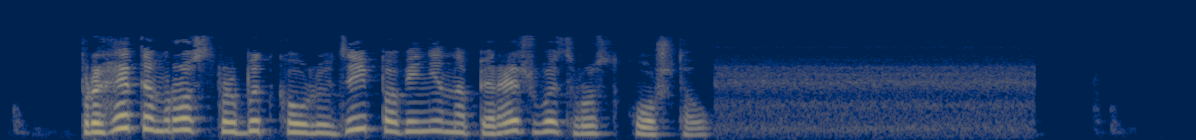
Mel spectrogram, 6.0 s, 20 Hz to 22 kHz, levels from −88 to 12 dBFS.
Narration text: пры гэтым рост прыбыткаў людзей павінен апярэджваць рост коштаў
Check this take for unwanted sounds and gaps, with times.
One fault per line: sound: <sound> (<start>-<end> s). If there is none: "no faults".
no faults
